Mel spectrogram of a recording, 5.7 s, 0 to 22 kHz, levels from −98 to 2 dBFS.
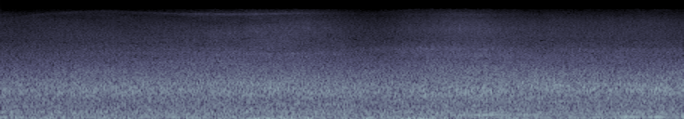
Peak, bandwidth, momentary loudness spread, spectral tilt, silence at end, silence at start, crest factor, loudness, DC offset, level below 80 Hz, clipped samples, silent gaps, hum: -24 dBFS; 16 kHz; 3 LU; -5 dB/octave; 0 s; 0 s; 14 dB; -37 LUFS; under 0.1%; -46 dBFS; under 0.1%; none; none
